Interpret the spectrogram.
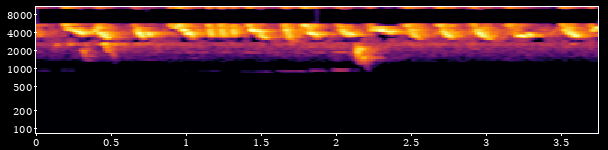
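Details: Japanese bush warblers recorded walking Uguisu Road near Mt. Yakushi, Kuga, Suo-Oshima, Japan, using an Olympus Voice-Trek V-82: continuous quick high repeated notes with one brief downward-swooping note in the middle.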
